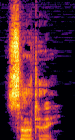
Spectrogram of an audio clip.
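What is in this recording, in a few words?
"satay", Australian English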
